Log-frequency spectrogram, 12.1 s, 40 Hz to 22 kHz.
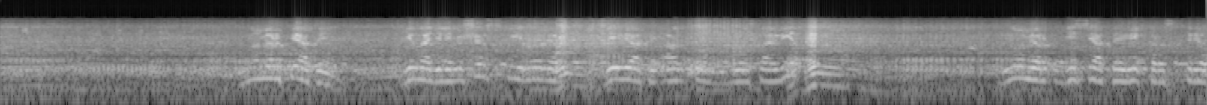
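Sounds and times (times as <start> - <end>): motorcycle engine revving: 0.0 - 12.0
motorcycle engines idling: 0.0 - 12.0.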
